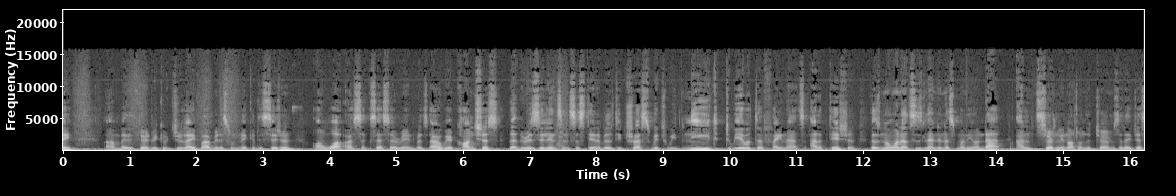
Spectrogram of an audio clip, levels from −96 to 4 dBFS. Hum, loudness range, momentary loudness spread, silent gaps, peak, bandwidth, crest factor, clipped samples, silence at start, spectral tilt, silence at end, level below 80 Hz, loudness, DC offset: none; 2 LU; 8 LU; none; -4 dBFS; 16 kHz; 16 dB; under 0.1%; 0 s; -4.5 dB/octave; 0 s; -58 dBFS; -22 LUFS; under 0.1%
